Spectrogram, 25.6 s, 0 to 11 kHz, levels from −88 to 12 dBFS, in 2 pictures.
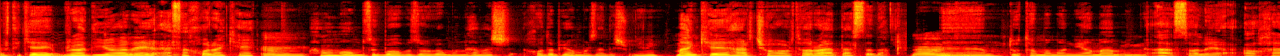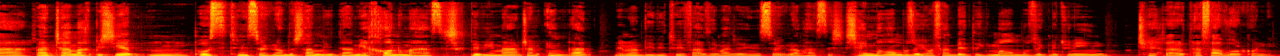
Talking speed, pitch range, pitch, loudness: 150 wpm, 120-150 Hz, 135 Hz, -25 LUFS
